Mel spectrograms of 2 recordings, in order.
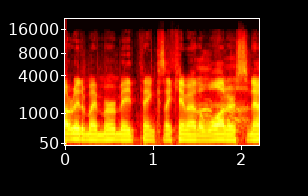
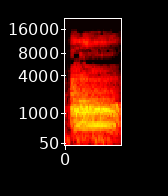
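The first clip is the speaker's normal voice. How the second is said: dramatic gasp; 6 dB quieter than usual. Acted. Character gasps.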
